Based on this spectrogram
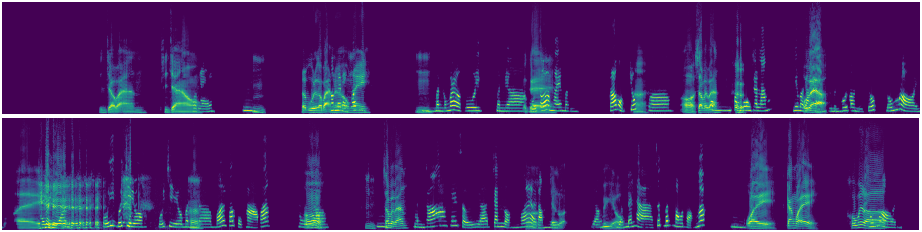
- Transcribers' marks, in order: tapping; other background noise; laugh; laugh; static
- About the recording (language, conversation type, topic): Vietnamese, unstructured, Bạn sẽ làm gì khi cả hai bên đều không chịu nhượng bộ?
- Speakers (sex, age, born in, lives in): female, 50-54, Vietnam, Vietnam; male, 20-24, Vietnam, Vietnam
